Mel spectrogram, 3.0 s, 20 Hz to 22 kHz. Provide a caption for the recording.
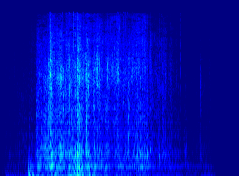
crawling-broken-glass004
Bunch of sounds I made on trying to imitate de sound effects on a (painful) scene of a videogame.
